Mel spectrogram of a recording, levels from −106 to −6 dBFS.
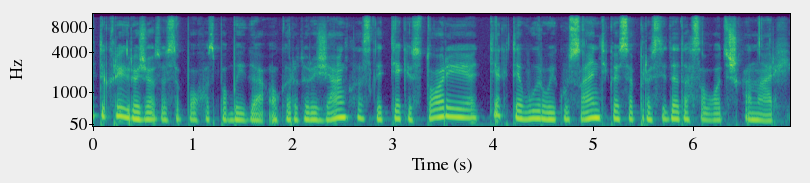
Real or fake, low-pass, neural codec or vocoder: real; 10.8 kHz; none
